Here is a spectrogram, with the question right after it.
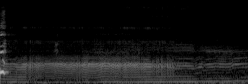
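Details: A Shih Tzu, scolded by its angry owner, gives a drawn-out, wavering grumble with its voice bending up and down like talking, as if explaining itself while wagging its tail; the owner remarks it has so much to say.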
